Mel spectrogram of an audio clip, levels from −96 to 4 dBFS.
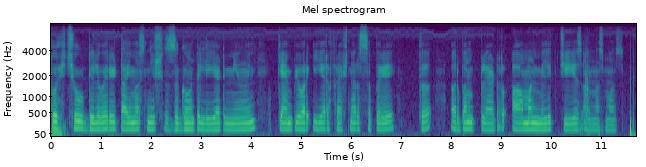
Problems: none marked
